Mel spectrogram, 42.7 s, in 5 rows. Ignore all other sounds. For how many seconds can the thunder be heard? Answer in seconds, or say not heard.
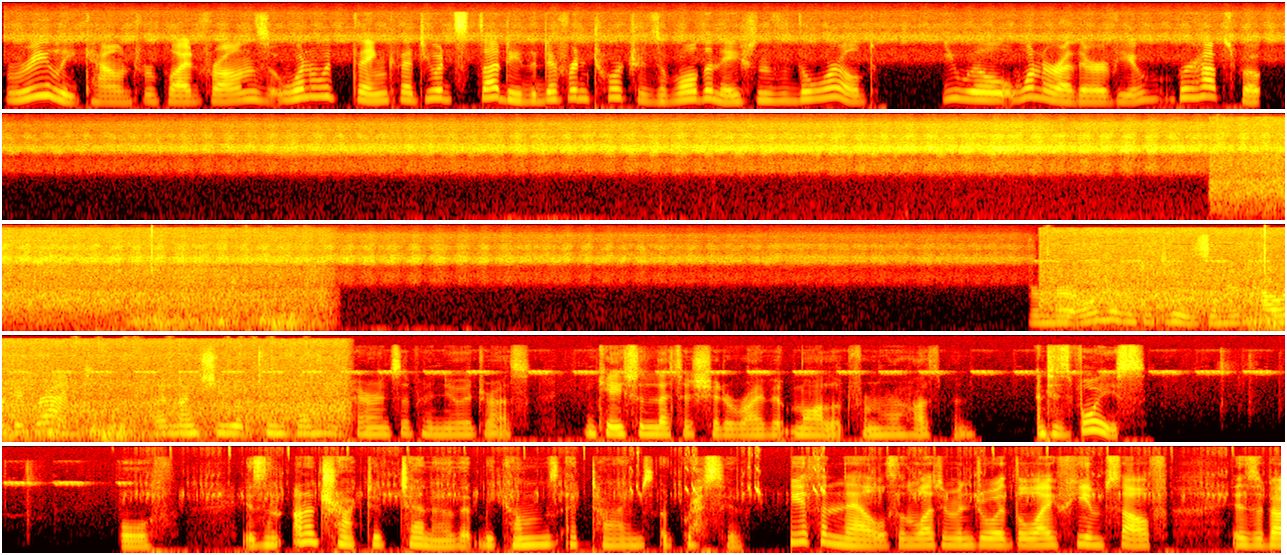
7 s.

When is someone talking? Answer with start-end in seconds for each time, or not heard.
0.0-8.4, 23.9-33.3, 35.0-42.7.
